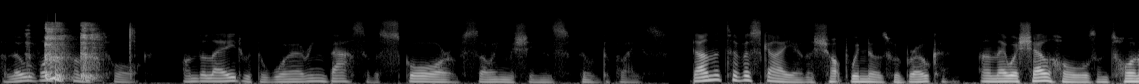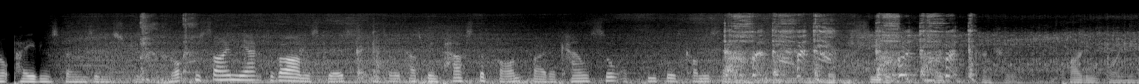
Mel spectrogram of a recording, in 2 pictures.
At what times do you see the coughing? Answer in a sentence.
The coughing can be heard from 0.2 to 1.4 s, from 12.8 to 13.4 s and from 18.6 to 21.2 s.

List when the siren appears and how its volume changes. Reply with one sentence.
The siren can't be heard in this clip.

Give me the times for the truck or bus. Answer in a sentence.
The truck or bus can be heard from 11.8 to 22.7 s.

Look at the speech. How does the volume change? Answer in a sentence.
The volume of the speech goes up, then down.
